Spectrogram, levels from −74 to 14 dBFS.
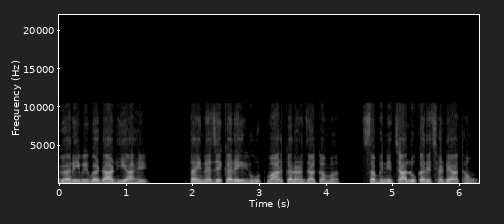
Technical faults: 4-bit ADPCM compression

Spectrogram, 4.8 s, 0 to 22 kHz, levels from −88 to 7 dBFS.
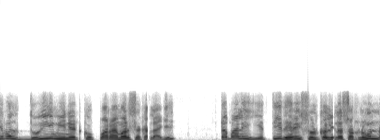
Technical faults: lost AMR speech frames; block of digital silence

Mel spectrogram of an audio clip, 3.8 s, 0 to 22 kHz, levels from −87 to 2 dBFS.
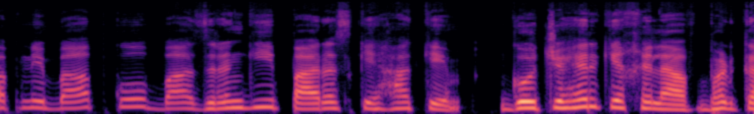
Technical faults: microphone volume stepped up

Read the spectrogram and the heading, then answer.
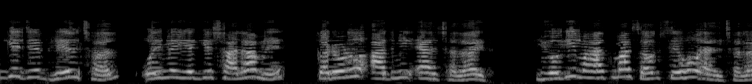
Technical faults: HE-AAC compression; pre-echo

